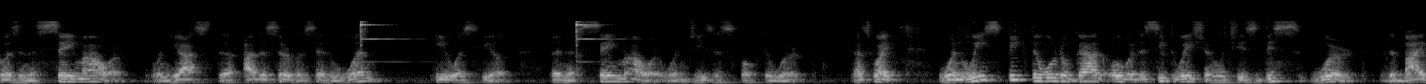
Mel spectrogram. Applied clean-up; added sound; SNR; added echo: none; Bell; 4 dB; reverberation time 0.3 s.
